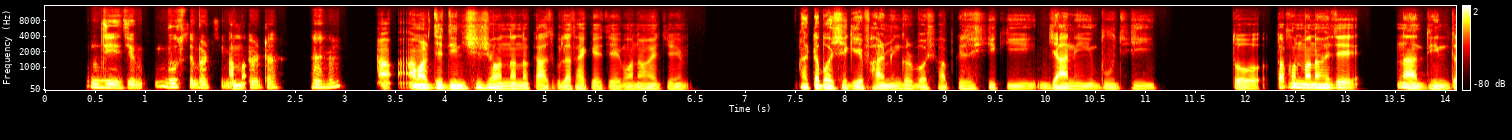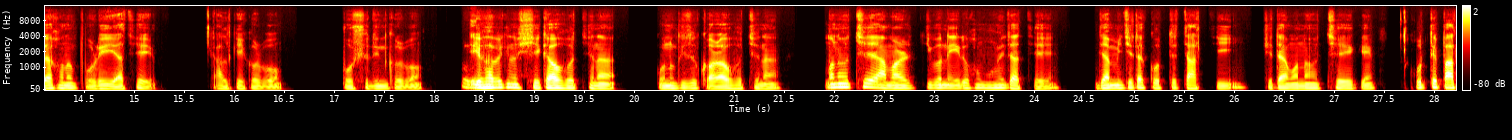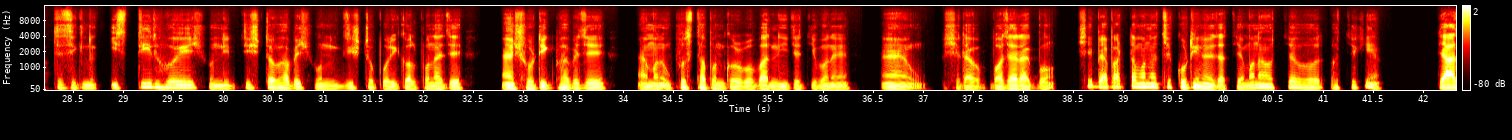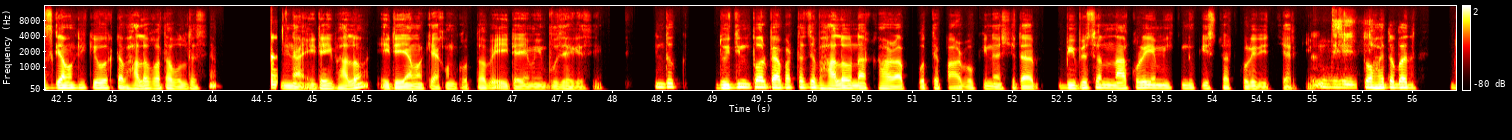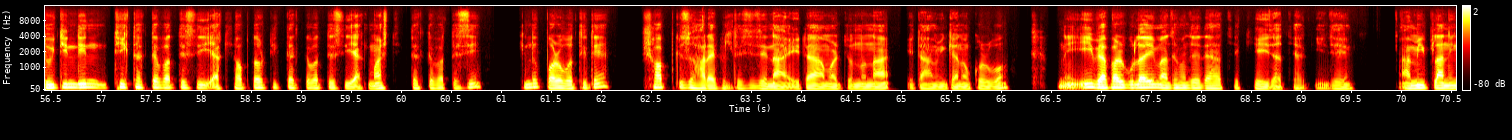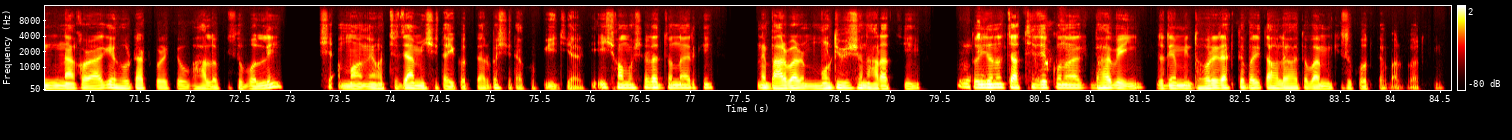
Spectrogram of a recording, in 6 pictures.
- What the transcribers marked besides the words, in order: tsk; tsk; "পারতেছি" said as "পাত্তিসি"; "স্থির" said as "ইস্থির"; "আজকে" said as "আজগে"; other background noise; "পারতেছি" said as "পাত্তিসি"; "পারতেছি" said as "পাত্তিসি"
- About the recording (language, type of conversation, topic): Bengali, advice, ব্যায়াম চালিয়ে যেতে কীভাবে আমি ধারাবাহিকভাবে অনুপ্রেরণা ধরে রাখব এবং ধৈর্য গড়ে তুলব?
